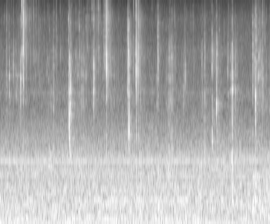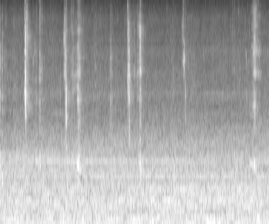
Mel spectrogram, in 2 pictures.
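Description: Close-miked crunching and chewing of crispy roast pig skin (lechon), a run of irregular sharp crackles.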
